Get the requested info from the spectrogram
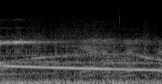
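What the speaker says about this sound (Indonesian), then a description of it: "nampak ambulan dari puskesmas sudah datang" An ambulance from a community health centre arrives during an evacuation drill. Its siren wails steadily, loud and close, over a rumble of road and engine noise.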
